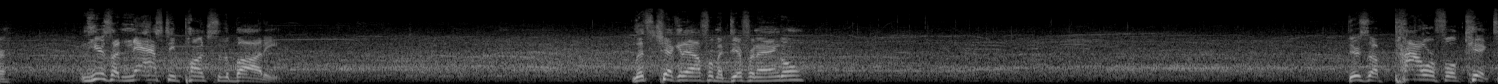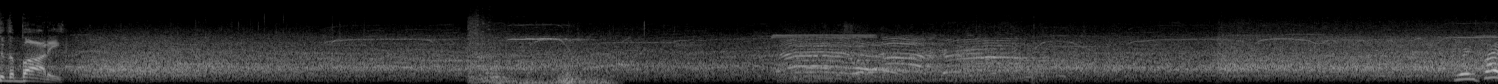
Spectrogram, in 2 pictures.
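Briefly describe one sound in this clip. A large crowd cheers steadily in a big echoing arena.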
